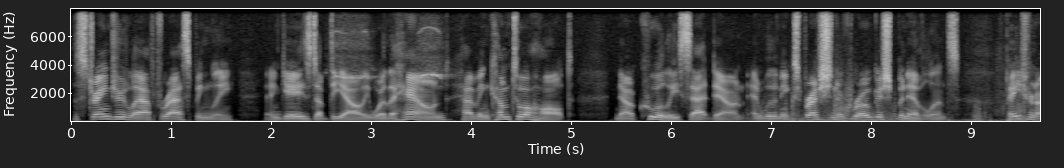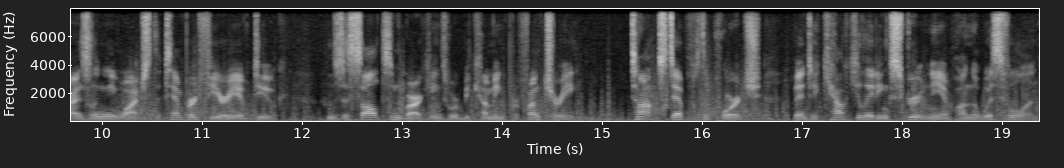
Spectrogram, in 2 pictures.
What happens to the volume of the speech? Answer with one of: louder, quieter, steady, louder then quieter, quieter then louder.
steady.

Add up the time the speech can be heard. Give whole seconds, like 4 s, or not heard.
19 s.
